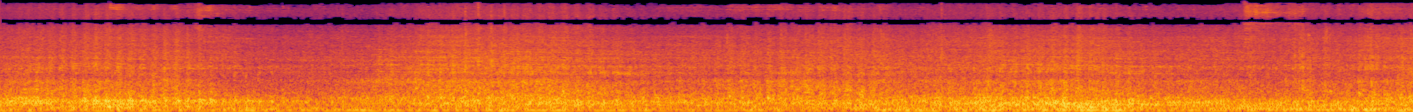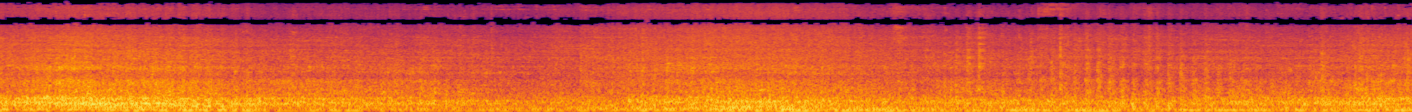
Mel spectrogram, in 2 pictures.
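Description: Freight train flatcars rolling past: steel wheels running on the rails in a continuous low rumble that swells and eases every few seconds.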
